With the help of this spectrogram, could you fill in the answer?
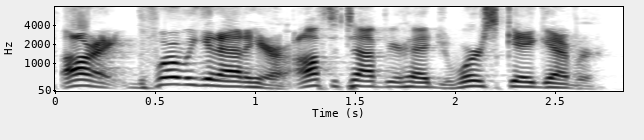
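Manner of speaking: ordinary delivery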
